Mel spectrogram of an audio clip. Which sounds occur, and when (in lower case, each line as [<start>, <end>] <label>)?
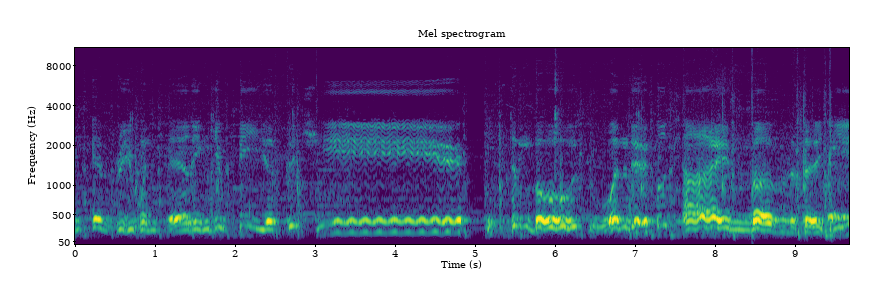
[0.00, 9.65] mechanisms
[5.11, 9.65] male singing
[9.34, 9.48] generic impact sounds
